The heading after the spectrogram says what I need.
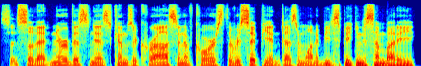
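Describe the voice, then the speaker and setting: A man's voice: mid-range voice, fairly even intonation, a little fast, no echo, clean studio sound. A man hosting a sales podcast, interviewing a guest in a conversational, engaged way. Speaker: podcast host.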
